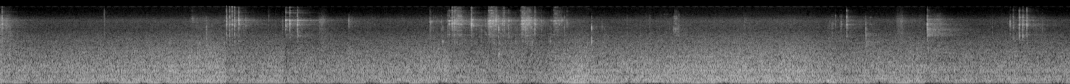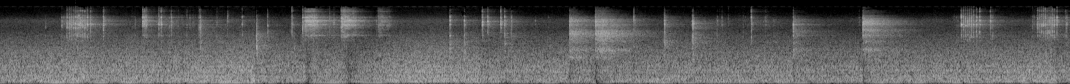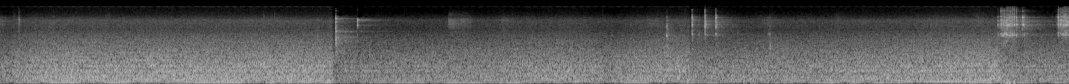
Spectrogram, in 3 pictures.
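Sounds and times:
ratchet and wrenches clinking: 0:04.3 - 0:05.7, 0:13.6 - 0:14.6, 0:20.3 - 0:21.4, 0:31.4 - 0:32.0.

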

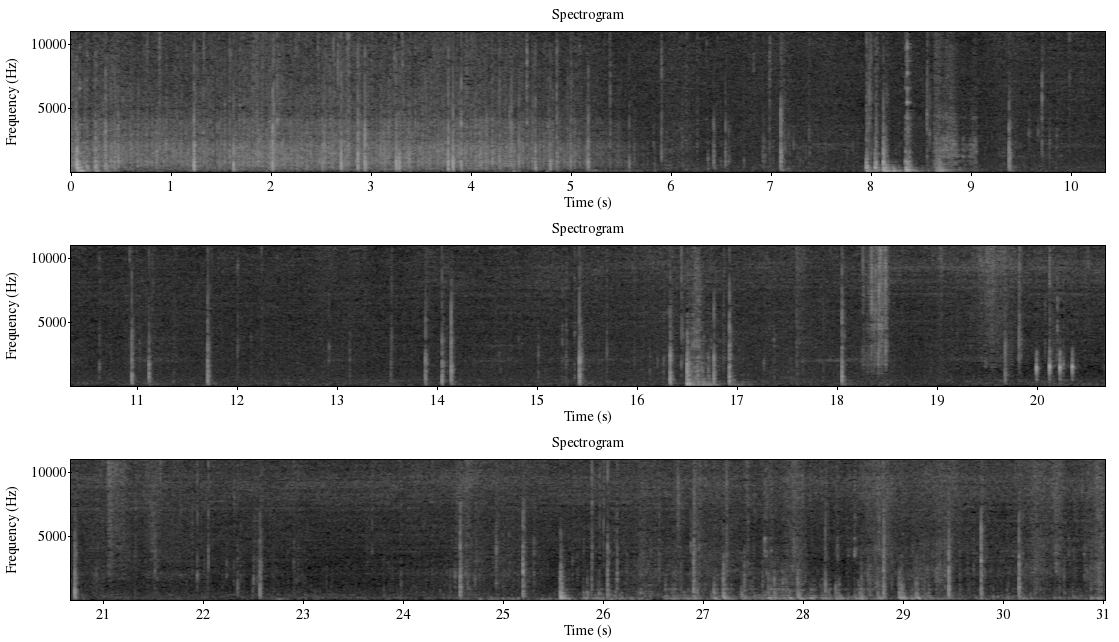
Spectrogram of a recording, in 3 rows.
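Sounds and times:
knocks and rustles: 0:08.0 - 0:09.1, 0:16.3 - 0:17.1, 0:24.5 - 0:31.0.

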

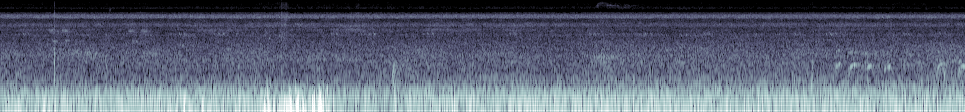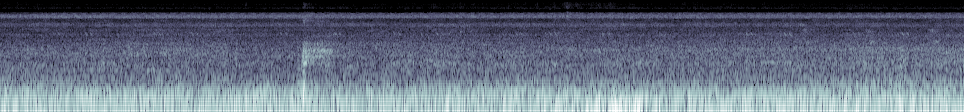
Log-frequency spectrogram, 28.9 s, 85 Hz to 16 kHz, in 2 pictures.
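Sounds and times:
insects trilling: 0:00.0 - 0:28.9
low unsteady rumble: 0:01.5 - 0:05.3.

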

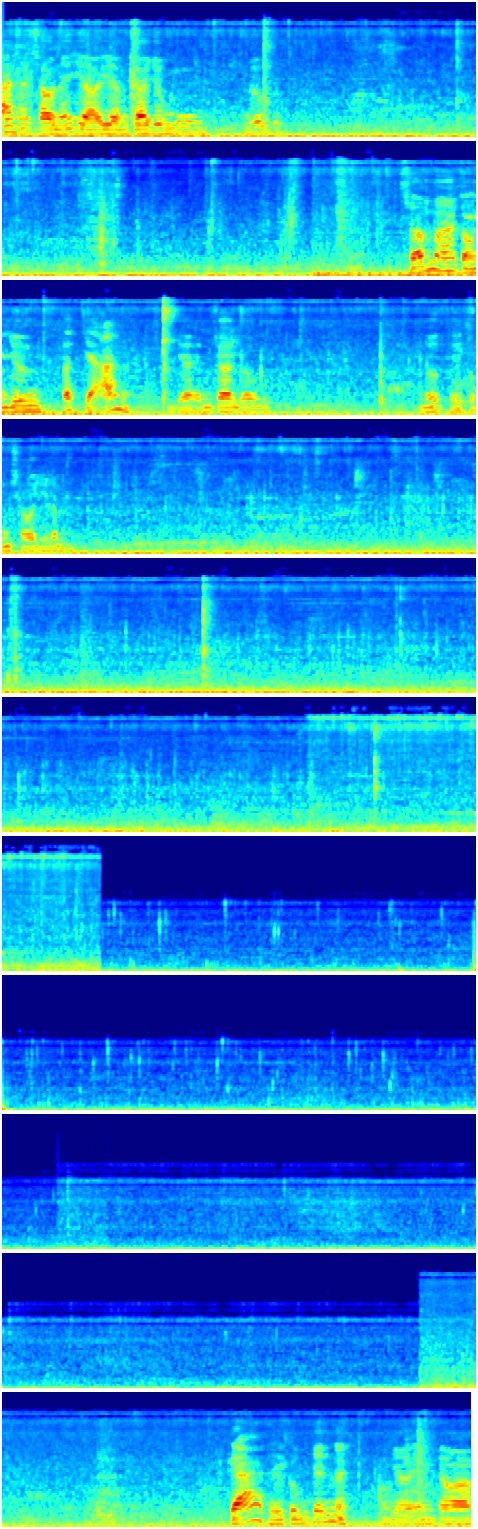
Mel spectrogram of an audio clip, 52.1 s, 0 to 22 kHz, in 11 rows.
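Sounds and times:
soup boiling: 0:00.0 - 0:46.0, 0:46.8 - 0:52.0
soft bubbling in clay pot: 0:00.0 - 0:52.0
gas stove burner: 0:07.7 - 0:15.9.

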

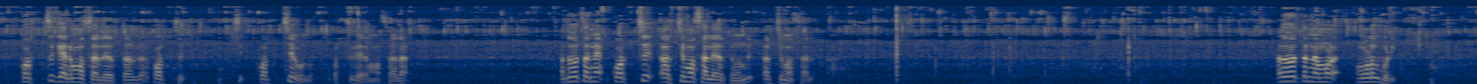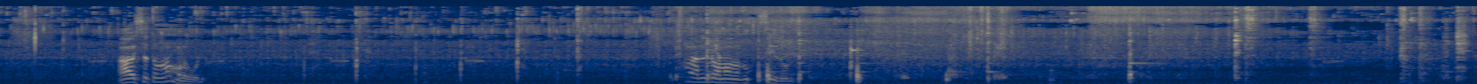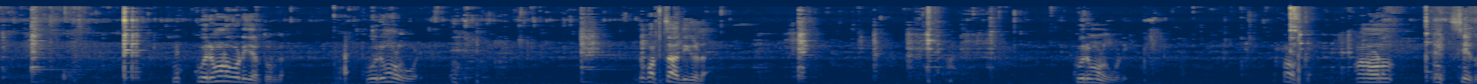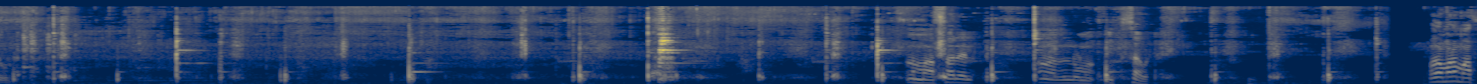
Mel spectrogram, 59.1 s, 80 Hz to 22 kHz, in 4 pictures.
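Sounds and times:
frying sizzle: 0:00.0 - 0:59.0
metal spatula scraping pot: 0:17.2 - 0:31.2, 0:34.1 - 0:39.8, 0:41.9 - 0:58.2.

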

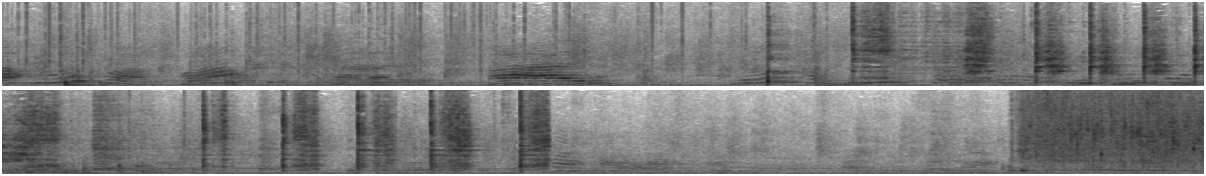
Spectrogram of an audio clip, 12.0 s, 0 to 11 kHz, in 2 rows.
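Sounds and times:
metal scoop clinking against bowl: 0:03.8 - 0:08.8.

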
